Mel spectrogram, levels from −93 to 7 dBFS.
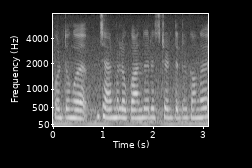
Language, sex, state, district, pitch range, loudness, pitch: Tamil, female, Tamil Nadu, Nilgiris, 225-235 Hz, -14 LUFS, 230 Hz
